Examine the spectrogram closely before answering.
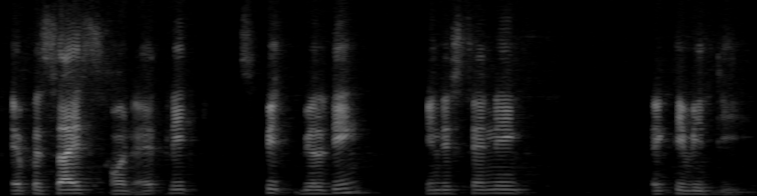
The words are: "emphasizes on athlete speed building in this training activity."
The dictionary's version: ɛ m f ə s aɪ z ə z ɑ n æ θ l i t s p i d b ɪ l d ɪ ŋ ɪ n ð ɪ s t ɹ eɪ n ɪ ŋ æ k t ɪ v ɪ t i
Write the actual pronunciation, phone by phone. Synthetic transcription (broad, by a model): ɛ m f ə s aɪ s ɑ n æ t l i t s p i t b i l d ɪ ŋ ɪ n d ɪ s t eɪ n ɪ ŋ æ k t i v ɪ t i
